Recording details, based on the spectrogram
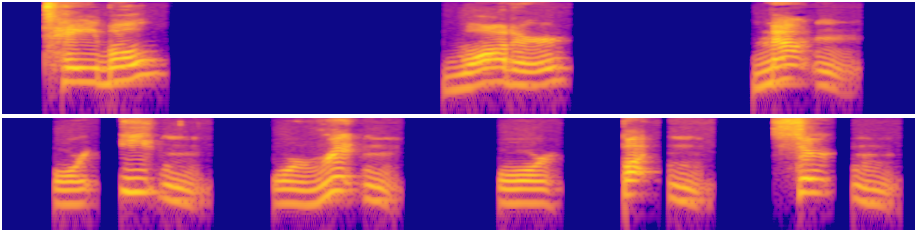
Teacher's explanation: there's that stop sound and then it follows with an n on a lot of these examples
